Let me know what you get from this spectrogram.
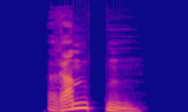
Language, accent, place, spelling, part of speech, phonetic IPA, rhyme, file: German, Germany, Berlin, rammten, verb, [ˈʁamtn̩], -amtn̩, De-rammten.ogg
- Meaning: inflection of rammen: 1. first/third-person plural preterite 2. first/third-person plural subjunctive II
